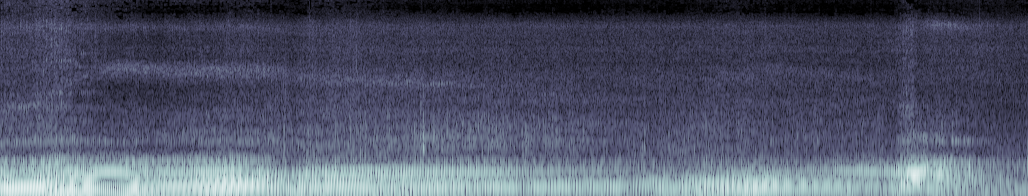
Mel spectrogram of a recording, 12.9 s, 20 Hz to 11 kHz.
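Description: Mitsubishi 3000GT VR4's twin-turbo V6 revving as the car pulls away, the revs rising and falling, then running more evenly as it moves off. A sharp rev-up comes about eleven seconds in, and the sound then fades.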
